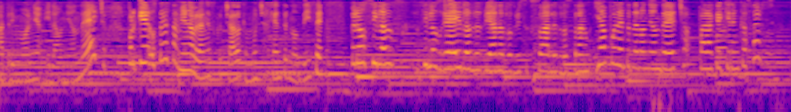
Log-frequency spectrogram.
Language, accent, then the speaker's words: Spanish; Ecuador; nosotros como ciudadanos ecuatorianos vivimos en una sociedad muy machista, muy patriarcal, muy heteronormada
